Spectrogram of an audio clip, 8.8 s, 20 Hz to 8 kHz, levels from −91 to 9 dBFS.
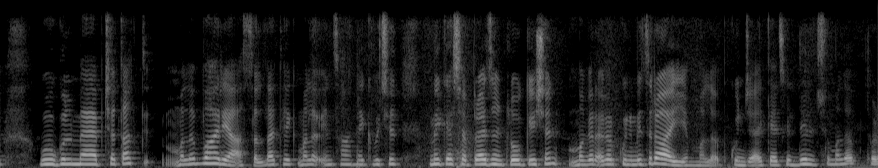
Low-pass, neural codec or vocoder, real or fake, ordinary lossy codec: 7.2 kHz; none; real; none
